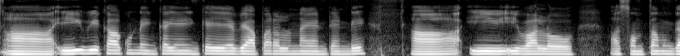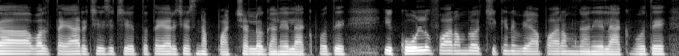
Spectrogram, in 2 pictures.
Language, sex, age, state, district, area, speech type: Telugu, male, 60+, Andhra Pradesh, Kakinada, rural, spontaneous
